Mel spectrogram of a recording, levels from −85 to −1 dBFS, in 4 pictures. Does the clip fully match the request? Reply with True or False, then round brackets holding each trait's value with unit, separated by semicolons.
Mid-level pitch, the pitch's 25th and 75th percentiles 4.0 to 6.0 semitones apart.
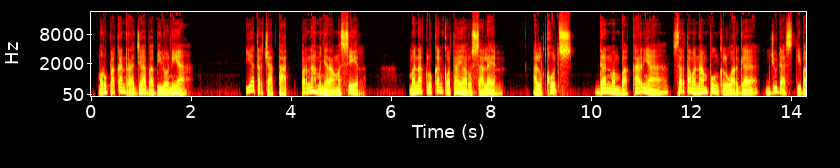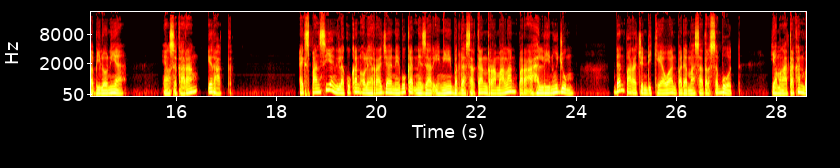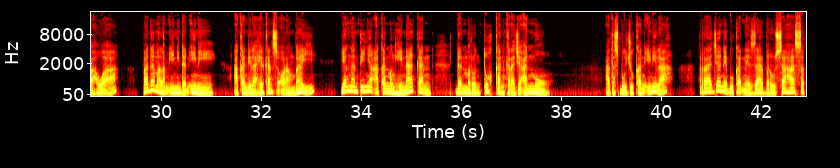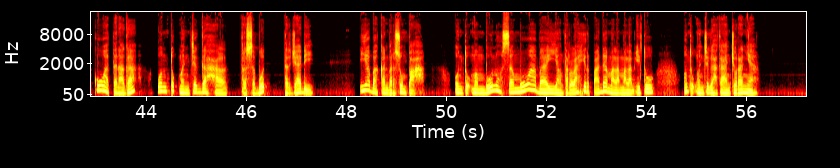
False (110 Hz; 4.3 semitones)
